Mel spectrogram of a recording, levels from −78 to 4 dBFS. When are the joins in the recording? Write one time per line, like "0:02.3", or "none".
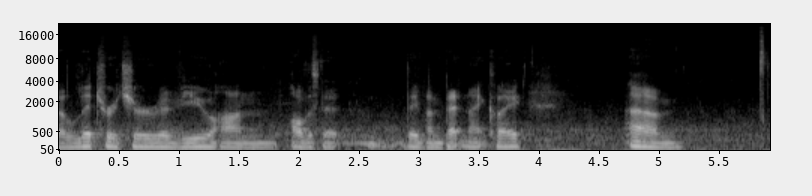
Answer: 0:01.3
0:02.1
0:03.1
